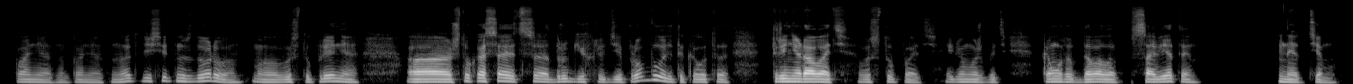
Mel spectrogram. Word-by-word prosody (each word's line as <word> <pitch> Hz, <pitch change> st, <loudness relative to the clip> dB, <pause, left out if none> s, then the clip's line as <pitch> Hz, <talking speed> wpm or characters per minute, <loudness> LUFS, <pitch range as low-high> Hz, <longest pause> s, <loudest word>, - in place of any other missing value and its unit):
Понятно, 110 Hz, -4 st, -6 dB
понятно. 105 Hz, 0 st, -10 dB
Ну, 125 Hz, -, -4 dB
это 145 Hz, 0 st, -7 dB
действительно 150 Hz, 0 st, -5 dB
здорово, 135 Hz, -7 st, -2 dB
а 130 Hz, -, -10 dB, 0.2 s
выступление 115 Hz, +1 st, -2 dB, 0.4 s
А, 120 Hz, 0 st, +7 dB
а, -, -, +4 dB
что 145 Hz, +6 st, -3 dB
касается 140 Hz, -2 st, +1 dB
других 125 Hz, 0 st, -4 dB
людей, 115 Hz, 0 st, -3 dB
пробовала 160 Hz, -, -1 dB
ты 120 Hz, 0 st, -6 dB
кого-то 115 Hz, -2 st, -3 dB, 0.4 s
тренировать 130 Hz, -3 st, +6 dB
выступать 110 Hz, -2 st, -8 dB
или, 120 Hz, -1 st, -6 dB
может 115 Hz, -3 st, -3 dB
быть, 110 Hz, -2 st, -10 dB, 0.3 s
кому-то 125 Hz, -2 st, +1 dB
давала 115 Hz, -1 st, +3 dB
советы 125 Hz, -3 st, +1 dB, 0.8 s
на 120 Hz, -3 st, +1 dB
эту 95 Hz, -3 st, -5 dB
тему? 95 Hz, -4 st, -6 dB
120 Hz, 125 wpm, -24 LUFS, 110-135 Hz, 0.8 s, А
